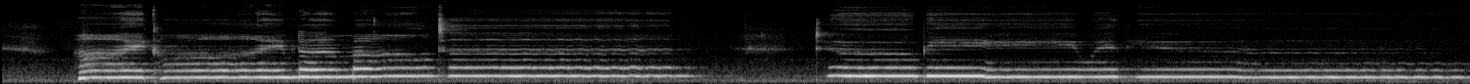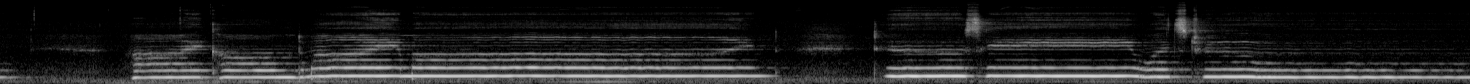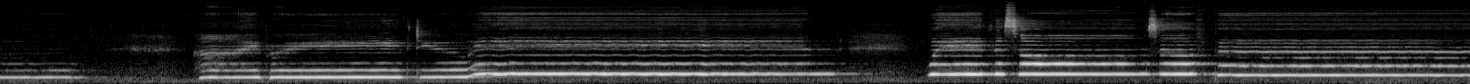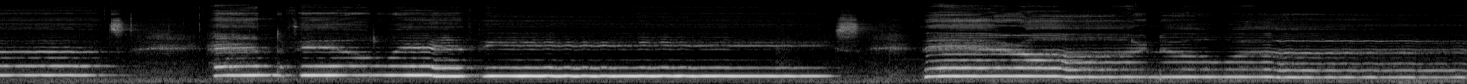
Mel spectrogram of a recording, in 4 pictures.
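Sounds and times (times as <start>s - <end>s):
high harmony vocal part: 0.0s - 58.7s.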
